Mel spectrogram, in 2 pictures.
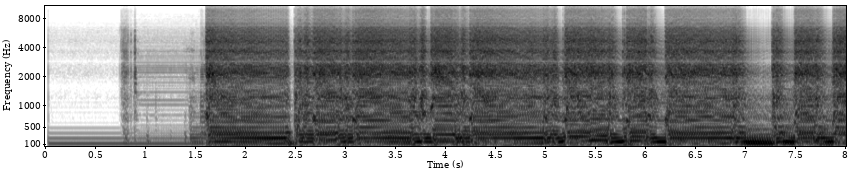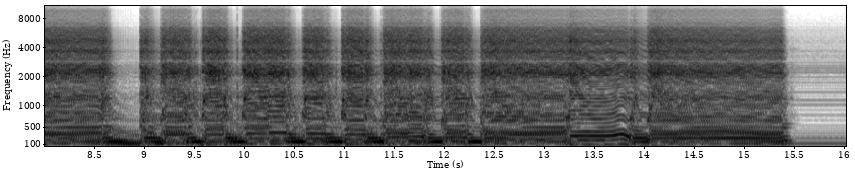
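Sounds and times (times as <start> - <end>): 
XXL guitar cabinet sound: 0.8 - 15.5.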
